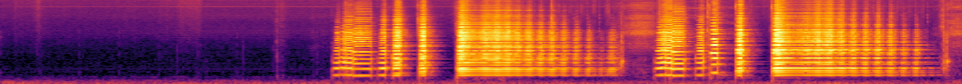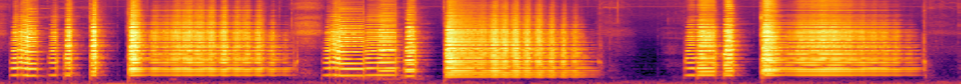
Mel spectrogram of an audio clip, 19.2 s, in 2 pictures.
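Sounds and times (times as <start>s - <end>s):
accordion: 3.4s - 15.7s, 16.5s - 18.9s.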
